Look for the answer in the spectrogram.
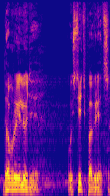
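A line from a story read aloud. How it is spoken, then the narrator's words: Muffled, hunter. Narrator (Russian): Охотник глухо сказал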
